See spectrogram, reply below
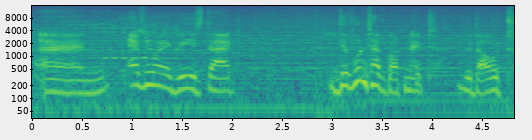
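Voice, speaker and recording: A man's voice: fairly high pitch, measured pace, music in the background, rough recording. A man speaking enthusiastically and reflectively in a documentary interview.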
